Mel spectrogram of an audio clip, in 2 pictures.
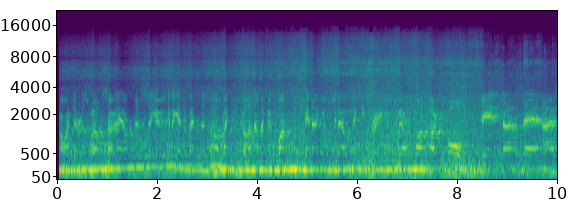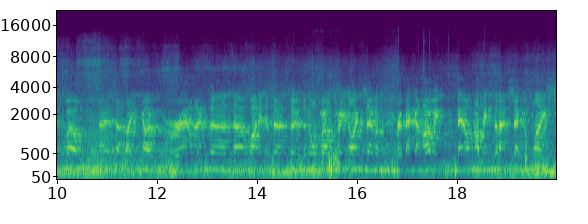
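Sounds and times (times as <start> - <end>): car engines droning: 0.0 - 19.9
people talking: 0.0 - 19.9.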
